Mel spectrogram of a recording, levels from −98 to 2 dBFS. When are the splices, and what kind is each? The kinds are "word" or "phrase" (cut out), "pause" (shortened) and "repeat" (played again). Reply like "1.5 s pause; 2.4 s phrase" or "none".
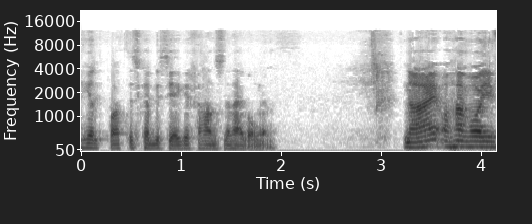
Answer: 1.4 s word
